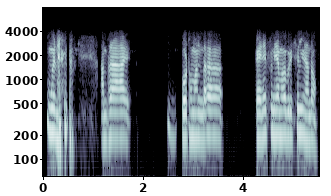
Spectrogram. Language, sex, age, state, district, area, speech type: Bodo, male, 18-30, Assam, Kokrajhar, rural, conversation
